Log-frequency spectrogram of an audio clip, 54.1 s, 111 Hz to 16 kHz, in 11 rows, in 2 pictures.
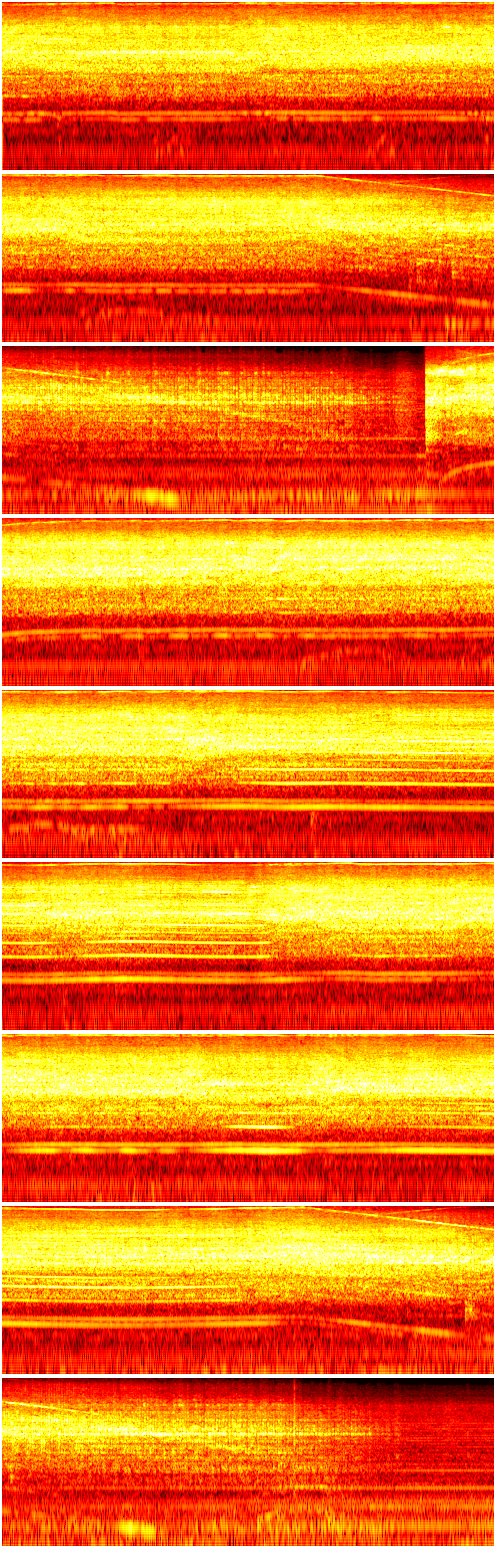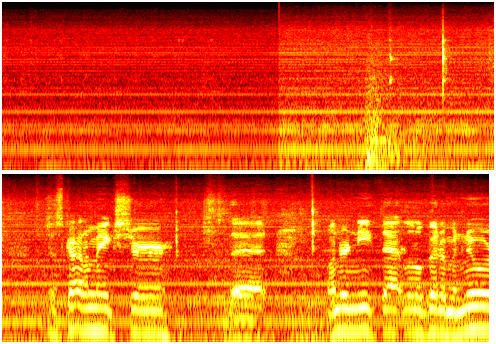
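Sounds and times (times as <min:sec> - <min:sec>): angle grinder grinding hoof: 0:00.0 - 0:43.4, 0:47.9 - 0:54.0.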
